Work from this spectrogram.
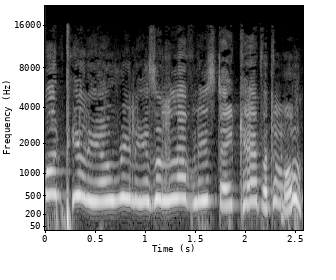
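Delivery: put-on very high little old lady voice. Imitating a friend, covering up when questioned: Emily as an old lady. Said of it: "I've turned her into an old lady now".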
